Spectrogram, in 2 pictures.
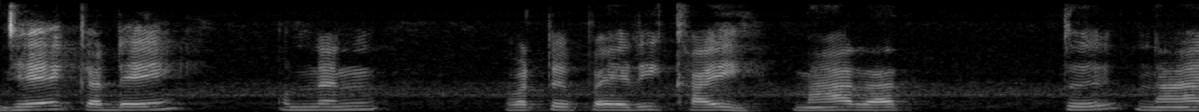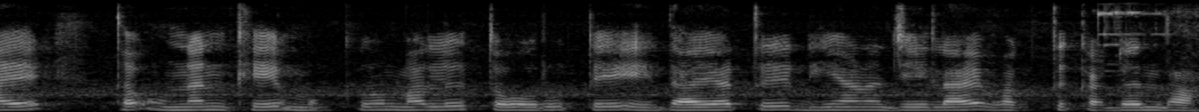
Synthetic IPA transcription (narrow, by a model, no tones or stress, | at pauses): d͡ʑɐ̃ɦɪ̃kɐɗɦɪ̃ | ʊn̤ənɪ̆ | ʋɐʈɪ̆pɐɦɪɾikʰaːimãɾa | t̪naːɦe | t̪ɐʔʊn̤ənɪ̆kʰeːmʊkəmːəlt̪ɔːɾut̪eɦɪd̪aːjət̪ɗĩːjəɽ̃ʊ̆d͡ʑeːlaːɪʋɐkt̪kɐɖʱə̃nɪ̆d̪aː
